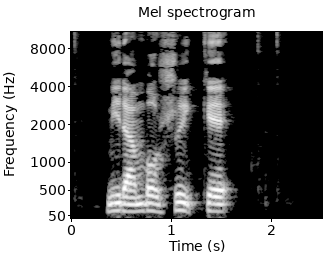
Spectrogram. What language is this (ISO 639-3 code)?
mcf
